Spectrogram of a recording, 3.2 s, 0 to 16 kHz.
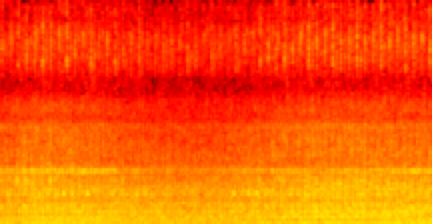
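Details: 2000 Toyota Avalon 3.0 VVT after replacing a failed coil pack for a misfire: steady even idle hum with no skips; engine running smoothly, not a variable valve timing issue.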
